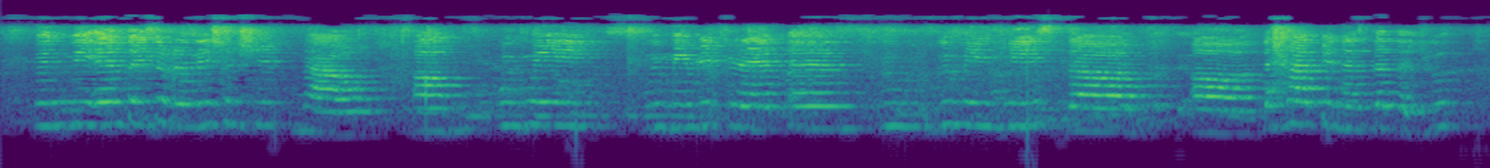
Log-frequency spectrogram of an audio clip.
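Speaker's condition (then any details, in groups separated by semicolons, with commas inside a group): No condition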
